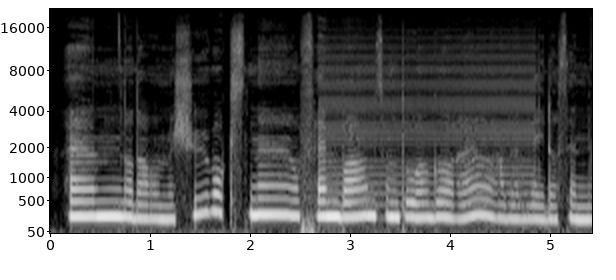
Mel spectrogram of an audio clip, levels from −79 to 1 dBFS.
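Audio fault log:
2.69–4.86 s, GSM phone buzz: A 2G handset close to the recording chain is transmitting continuously during a call. It sends a radio burst every 4.6 ms or so, and some unshielded stage in the audio path demodulates that envelope. The result is a harsh, rasping buzz at 217 Hz, dense with harmonics, sitting about 22 dB below the speech. It runs steadily for just over two seconds and bears no relation to what is being said.
4.89–5.38 s, GSM signalling bursts: The same phone stays on the call but drops to intermittent transmission because its user has gone quiet, so it radiates only brief clusters of bursts at the same 217 Hz rate. The audio circuitry again rectifies each cluster, which comes through as even ticks with a longer buzz twice a second. These are faint, roughly 30 dB under the speech, and last about half a second.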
